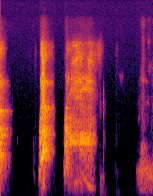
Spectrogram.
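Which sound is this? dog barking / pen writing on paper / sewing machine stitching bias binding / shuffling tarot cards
dog barking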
